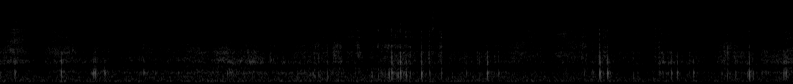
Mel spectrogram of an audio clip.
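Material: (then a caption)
Laminated cardboard. Fingertips and nails tap and scratch the glossy laminated cover of a medium, solid hardcover journal printed with a stained-glass tree design. Quiet, dry clicks stand out over a steady, hissy scratching that sits mostly in the mids and highs, and each tap dies away almost at once.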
